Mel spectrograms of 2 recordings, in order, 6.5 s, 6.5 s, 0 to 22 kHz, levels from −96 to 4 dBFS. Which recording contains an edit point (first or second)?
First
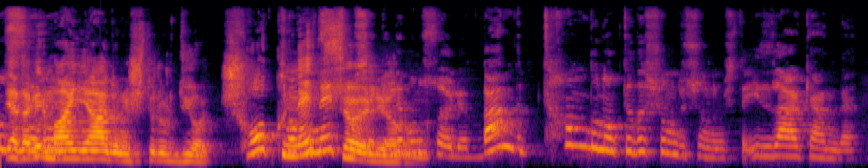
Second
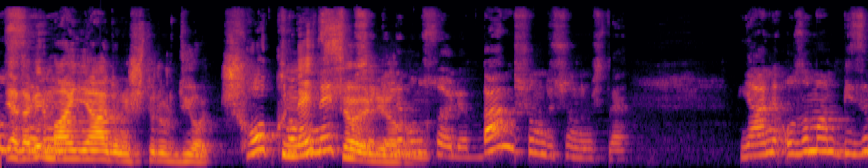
second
